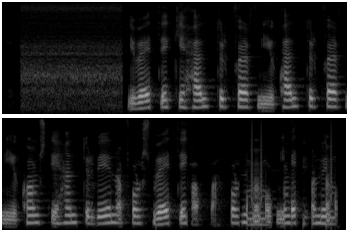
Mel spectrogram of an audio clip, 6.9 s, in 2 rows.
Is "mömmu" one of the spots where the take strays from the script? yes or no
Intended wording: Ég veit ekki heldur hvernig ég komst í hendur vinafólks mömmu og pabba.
yes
